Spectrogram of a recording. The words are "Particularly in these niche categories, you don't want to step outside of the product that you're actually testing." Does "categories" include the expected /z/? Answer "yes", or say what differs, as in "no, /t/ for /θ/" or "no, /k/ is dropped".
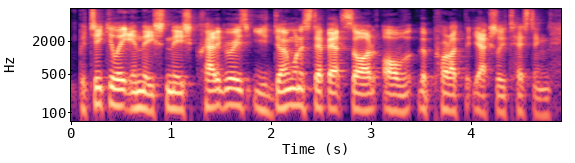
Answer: yes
